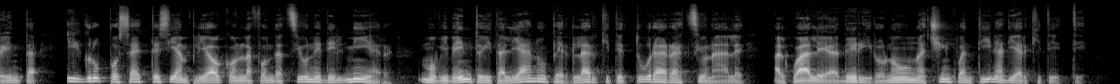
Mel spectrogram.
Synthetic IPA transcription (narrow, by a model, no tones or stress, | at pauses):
ɾɛnt̪a | ilɡɾupːosɛt̪ːesiampliɔkːonlafond̪at̪sːjoːned̪elmiɛ̰r | moviment̪oit̪aljaːnoperlark̟it̪et̪ːuːɾaɾat̪sjona̰ːle | a̰lkwaːlead̪eɾiːɾonounat͡ʃiŋkwant̪iːnad̪iarkit̪ḛt̪ːi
